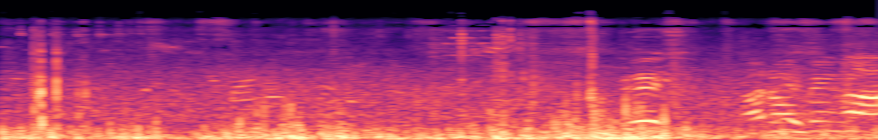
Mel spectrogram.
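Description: Shouted calls from soccer players on the field, two short calls near the end, over a steady low rumble of outdoor noise with a few faint knocks.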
